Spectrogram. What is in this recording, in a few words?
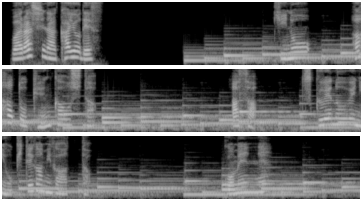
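commercial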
